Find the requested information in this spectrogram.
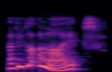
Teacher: you can see the stresses on light and then you have a little flick at the end because it's a yes no question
